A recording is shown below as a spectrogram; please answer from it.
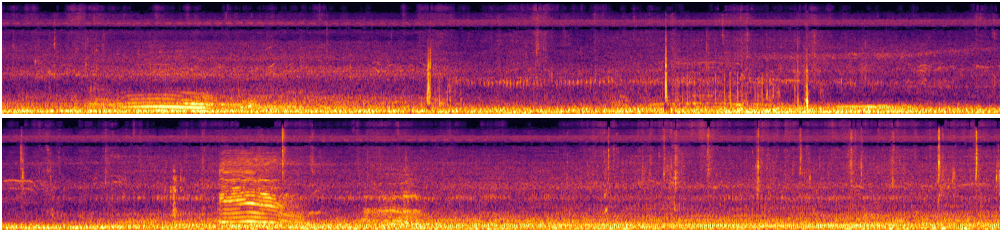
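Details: Cows running in the fields, with a few short, faint moos near two and seven seconds and a clearer wavering moo around twelve seconds, half buried under heavy low rumbling and clicking noise.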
